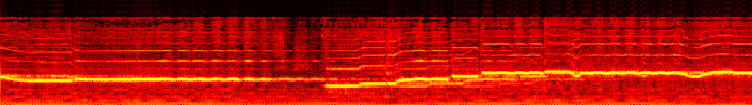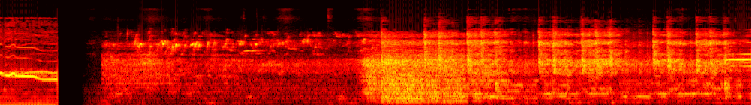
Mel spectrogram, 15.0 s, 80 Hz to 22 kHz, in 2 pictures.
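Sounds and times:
flute melody: 0.0 - 8.1
loud music track: 11.1 - 15.0.

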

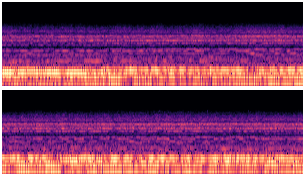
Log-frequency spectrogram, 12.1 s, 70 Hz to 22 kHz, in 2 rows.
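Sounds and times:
ambient electric guitar music: 0.0 - 12.0.

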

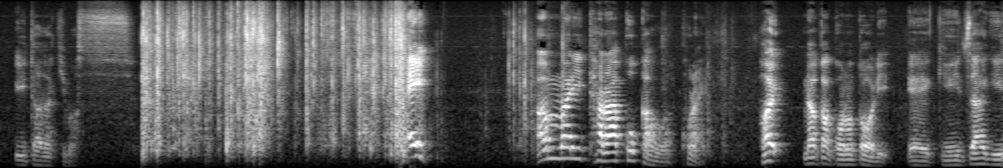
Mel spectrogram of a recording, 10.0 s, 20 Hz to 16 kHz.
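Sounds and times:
plastic chip bag crinkling open: 1.4 - 5.8.

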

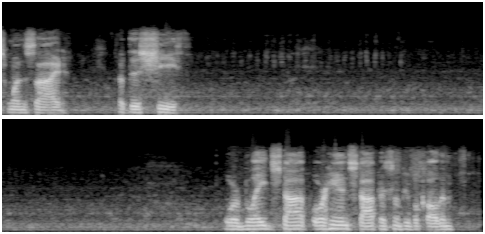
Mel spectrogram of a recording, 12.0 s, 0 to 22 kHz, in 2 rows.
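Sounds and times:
pencil scratching on paper: 2.2 - 5.3.

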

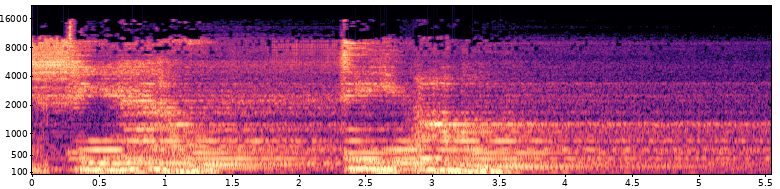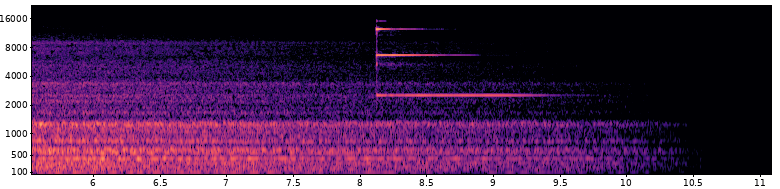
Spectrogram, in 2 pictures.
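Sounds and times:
bright ding: 8.1 - 9.6
jingle closing chord: 8.1 - 9.6.

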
